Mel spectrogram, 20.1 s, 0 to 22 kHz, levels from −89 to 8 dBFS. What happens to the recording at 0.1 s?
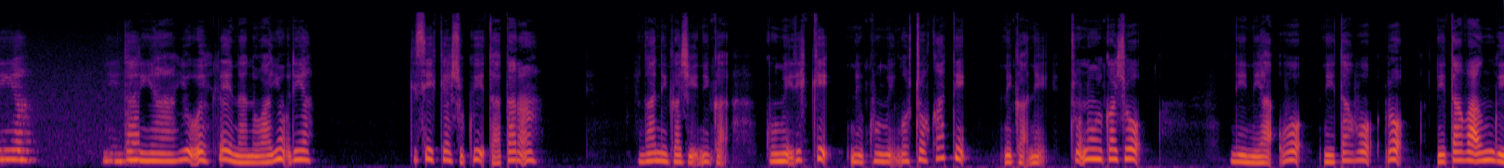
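The close microphone's signal has likely dropped out, leaving a more distant microphone carrying the speech from the start until 1.86 s. That switch to a distant microphone makes the voice roomy, hollow and thin in the bass at a similar level, with room noise about 30 dB below it.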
